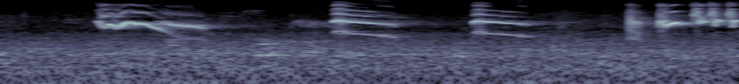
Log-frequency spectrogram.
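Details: Fieldfare song made of wavering squeaky whistles and sharp high slurred notes, about three phrases a second apart, ending in a scratchy burst.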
